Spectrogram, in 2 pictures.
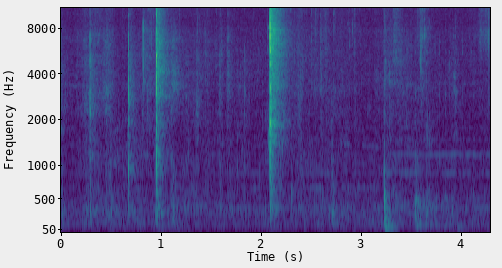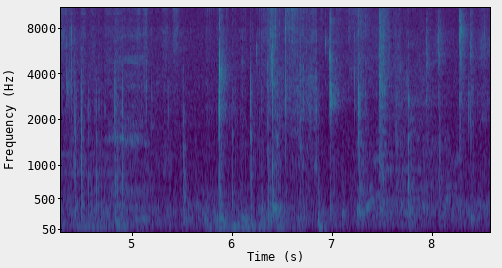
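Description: Close-miked mouth sounds of someone eating creamy pasta: wet chewing and squishing with a few sharp clicks, the loudest about two seconds in. Near the end, a plastic water bottle is handled.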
